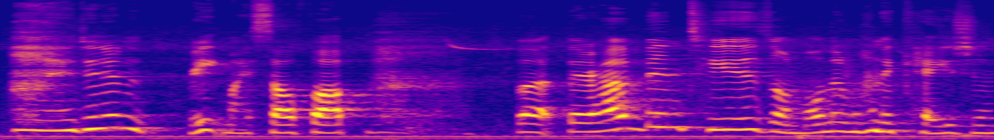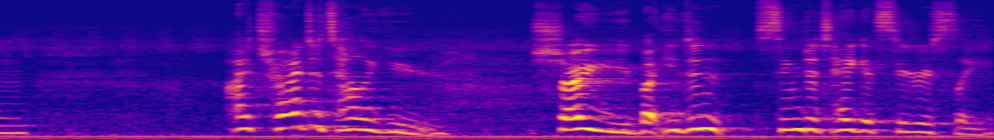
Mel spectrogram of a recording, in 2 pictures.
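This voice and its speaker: High-voiced, lovesick young woman, played by an actress. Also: animated, moderate pace, a bit bright. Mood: vulnerable. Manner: emotional, pleading, sweary, blunt. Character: young woman, lovesick, blunt, hurt best friend confessing love. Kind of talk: radio play acting. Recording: faint background noise, live recording.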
